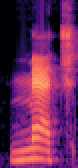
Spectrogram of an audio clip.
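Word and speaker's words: match: अब यहां पर है टी सी एच। इसको हम च पढ़ेंगे। अब जब भी किसी स्पेलिंग में, किसी वर्ड में आपको टी सी एच मिलेगा, इसको आप च पढ़ेंगे। जैसे कि यहां पर इन स्पेलिंग्स में देखें यहां पर लास्ट में टी सी एच है। यह टी सी एच इसको च पढ़ेंगे। टी सी एच टी सी एच च। तो ये हो गया मैच।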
